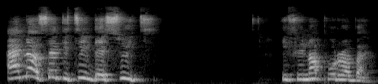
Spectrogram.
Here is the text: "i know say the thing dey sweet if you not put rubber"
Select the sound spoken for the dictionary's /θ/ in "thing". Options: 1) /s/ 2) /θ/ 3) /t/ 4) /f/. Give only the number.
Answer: 3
